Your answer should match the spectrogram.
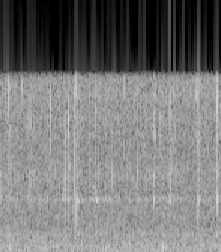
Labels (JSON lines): {"label": "ambient", "recorder": "HydroMoth"}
